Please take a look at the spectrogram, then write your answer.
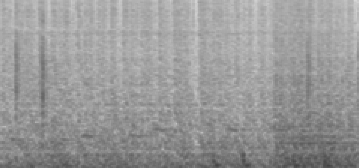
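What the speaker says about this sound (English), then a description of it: "Bro, where am I getting shot from?" Gunfire in the Roblox war game Rolling Thunder, a faint, distant rattle of scattered shots and bursts over a steady rumbling battlefield background, with no one speaking.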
